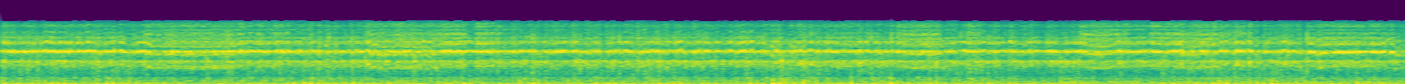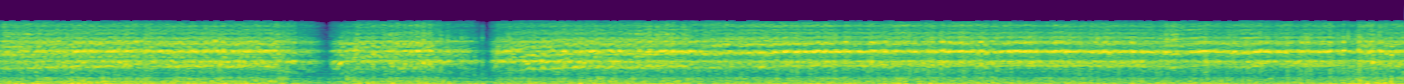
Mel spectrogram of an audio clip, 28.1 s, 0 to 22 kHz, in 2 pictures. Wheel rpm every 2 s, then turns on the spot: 230, 230, 230, 230, 230, 230, 230, 200, 140, 120, 200, 230, 230, 230.
none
